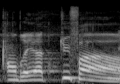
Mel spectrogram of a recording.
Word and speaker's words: Andrea Tufano: Et Andrea Tufano. Et le meilleur pour la fin. Oui, c'est prononcé à l'italienne.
